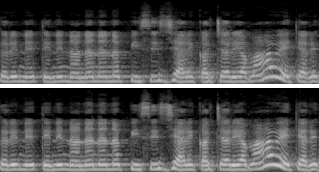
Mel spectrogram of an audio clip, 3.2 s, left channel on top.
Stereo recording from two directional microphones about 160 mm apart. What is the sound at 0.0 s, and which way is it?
A woman's voice, 20° right (ahead or behind).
